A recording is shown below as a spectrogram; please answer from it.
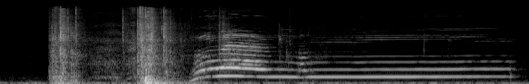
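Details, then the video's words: Trevor, a pet cat, fights in daylight while protecting the house: two short scuffling thumps, then a long, drawn-out tonal yowl that rises and holds steady for about three seconds before fading. "CRAZY CAT FIGHT"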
